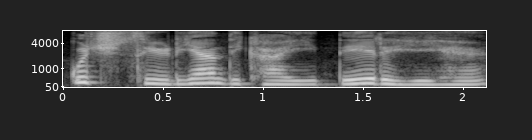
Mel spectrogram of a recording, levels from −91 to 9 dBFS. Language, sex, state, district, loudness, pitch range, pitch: Hindi, male, Himachal Pradesh, Shimla, -15 LUFS, 190-240 Hz, 210 Hz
